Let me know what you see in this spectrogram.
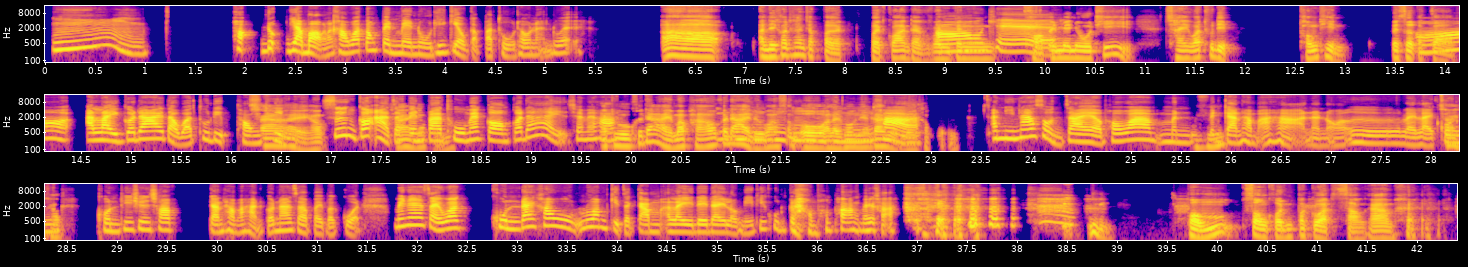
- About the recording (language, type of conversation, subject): Thai, podcast, คุณช่วยเล่าเรื่องเทศกาลในชุมชนที่คุณชอบให้ฟังได้ไหม?
- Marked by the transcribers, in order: tsk; tapping; laughing while speaking: "กล่าวมาบ้างไหมคะ ?"; laugh; throat clearing; laugh; chuckle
